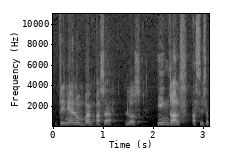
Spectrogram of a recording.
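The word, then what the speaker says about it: Ingalls: muy ricos pero Tenían un buen pasar los ingals así se pronuncia bueno eh Tenían un buen pasar pero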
